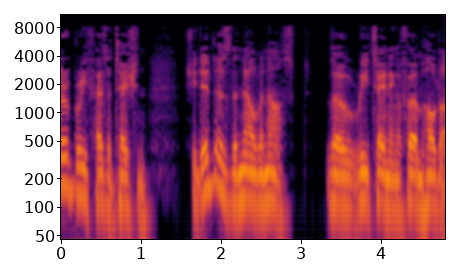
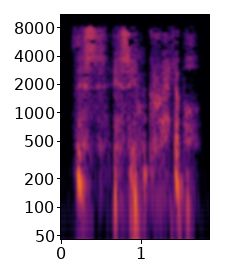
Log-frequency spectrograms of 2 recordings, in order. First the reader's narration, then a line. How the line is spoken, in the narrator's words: said in a half-whisper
